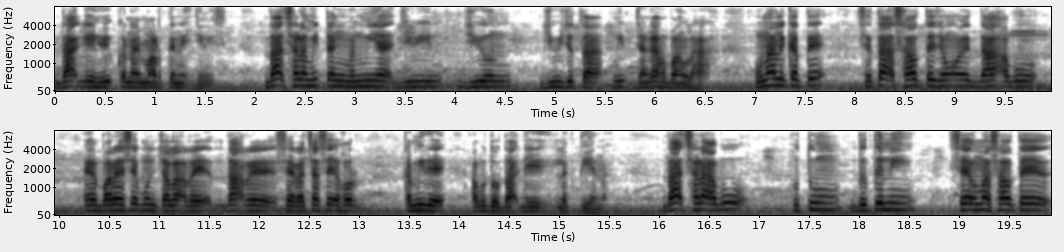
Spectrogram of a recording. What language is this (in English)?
Santali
